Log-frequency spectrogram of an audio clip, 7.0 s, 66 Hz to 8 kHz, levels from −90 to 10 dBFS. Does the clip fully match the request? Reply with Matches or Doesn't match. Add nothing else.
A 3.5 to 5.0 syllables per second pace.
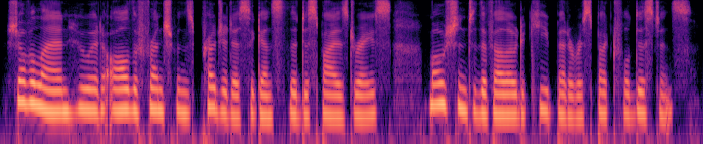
Doesn't match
